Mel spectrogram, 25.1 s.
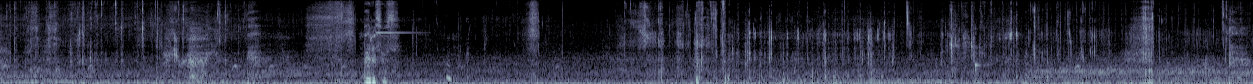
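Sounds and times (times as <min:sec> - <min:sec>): wet chewing clicks: 0:00.0 - 0:07.2, 0:08.2 - 0:11.5, 0:12.1 - 0:25.0
slurping broth: 0:18.8 - 0:25.0.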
